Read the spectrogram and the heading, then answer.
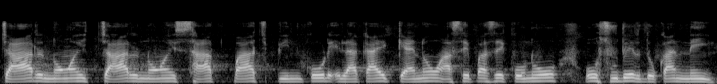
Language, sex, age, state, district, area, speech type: Bengali, male, 30-45, West Bengal, Jhargram, rural, read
